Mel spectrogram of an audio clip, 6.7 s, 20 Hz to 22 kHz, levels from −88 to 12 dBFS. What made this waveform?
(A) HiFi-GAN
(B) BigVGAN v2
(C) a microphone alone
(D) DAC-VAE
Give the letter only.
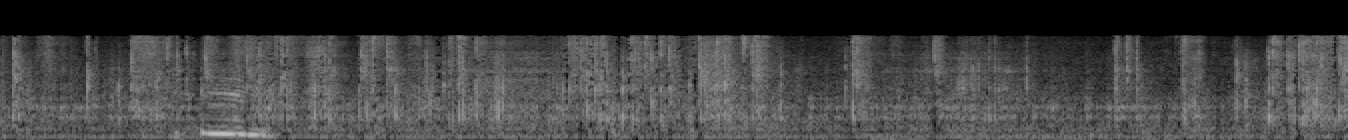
C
